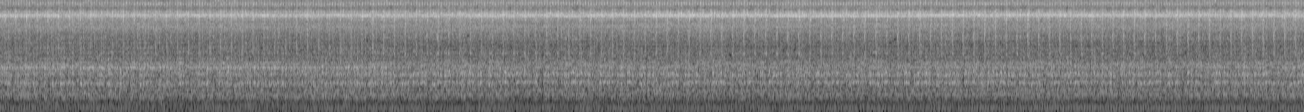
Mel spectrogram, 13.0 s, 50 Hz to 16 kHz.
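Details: Toyota 2E engine (Corolla EE90) at steady idle with fast, uneven ticking of three or four per second; internal knock suspected from valvetrain or connecting rod, not confirmed.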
